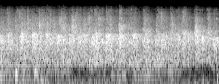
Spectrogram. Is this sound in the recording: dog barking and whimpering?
no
